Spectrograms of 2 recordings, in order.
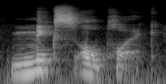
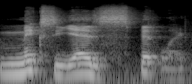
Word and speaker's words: Mxyzptlk: By the way, it is pronounced Mxyzptlk, not Mxyzptlk. That's just ridiculous.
